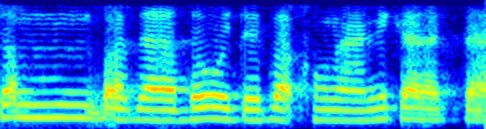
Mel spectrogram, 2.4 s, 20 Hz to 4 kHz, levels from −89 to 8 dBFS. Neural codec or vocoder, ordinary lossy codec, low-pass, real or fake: codec, 16 kHz, 8 kbps, FreqCodec, smaller model; none; 3.6 kHz; fake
